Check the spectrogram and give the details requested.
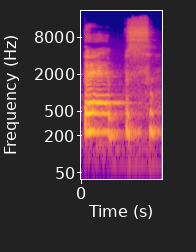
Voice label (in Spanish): poco, Zapoteco, Asunción Ocotlan; Adverbios; INALI; Haspelmath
